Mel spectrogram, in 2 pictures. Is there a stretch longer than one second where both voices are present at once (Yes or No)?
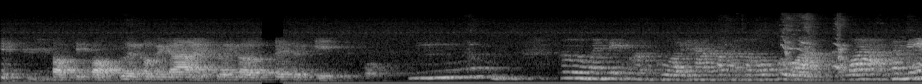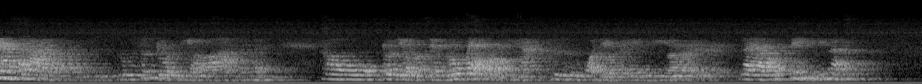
No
